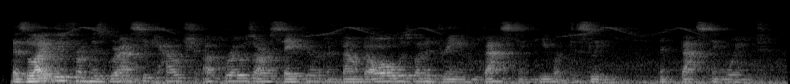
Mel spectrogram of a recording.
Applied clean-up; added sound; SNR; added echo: none; Bird; 11 dB; reverberation time 0.7 s.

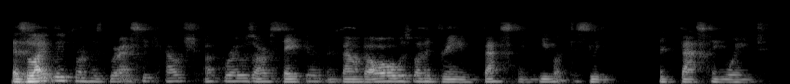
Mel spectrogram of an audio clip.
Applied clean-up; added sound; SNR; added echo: neural mask model DeepFilterNet 3.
